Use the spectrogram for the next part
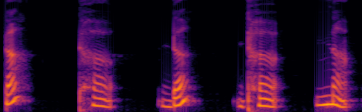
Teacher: ನಿಮಗೆ ಪಕ್ಕ clarity ಸಿಕ್ಕಿರುತ್ತೆ okay next ಮೂರ್ಧನ್ಯ ಅಕ್ಷರಗಳು ಮೂರ್ಧ ಭಾಗದಲ್ಲಿ ಅಂದರೆ ನಾಲಿಗೆಯನ್ನ ಹಿಂದೆ ಚಾಚಿ ಬಾಯಿಯ ಮೇಲ್ಭಾಗವನ್ನು ಸ್ಪರ್ಶಿಸಿದಾಗ ಈ ಅಕ್ಷರಗಳು ಉಚ್ಚಾರಗೊಳ್ಳುತ್ತವೆ ಅಂತ ಅಕ್ಷರಗಳು ಯಾವುವು ಅಂದ್ರೆ ಠ ವರ್ಗ ಟ ಠ ಡ ಢ ಣ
